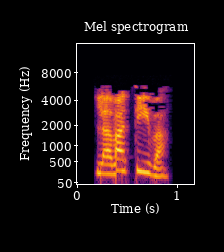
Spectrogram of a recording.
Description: Complete with pronunciation of the translation of enema.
